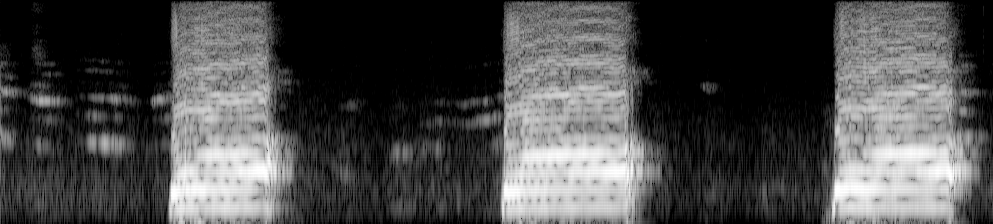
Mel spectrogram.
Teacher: এই হরফটির নামে শুদ্ধ উচ্চারণ করতে হলে জিহ্বার আগা সামনের উপরের দুই দাঁতের গোড়ার সঙ্গে লেগে মোটা আওয়াজে উচ্চারণ হবে।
